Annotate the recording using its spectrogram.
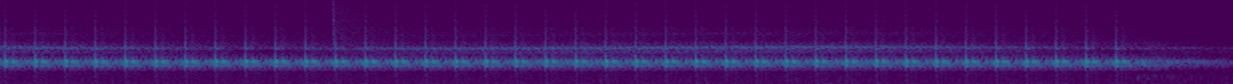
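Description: Steady high synthesizer tone pulsing quickly, about six times a second, that fades out near the end.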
